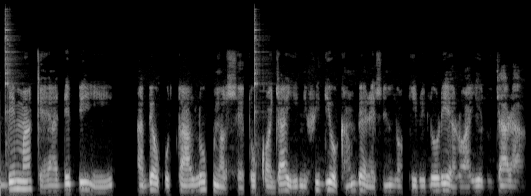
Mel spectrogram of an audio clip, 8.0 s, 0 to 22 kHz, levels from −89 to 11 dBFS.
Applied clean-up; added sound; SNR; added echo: neural mask model RNNoise.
